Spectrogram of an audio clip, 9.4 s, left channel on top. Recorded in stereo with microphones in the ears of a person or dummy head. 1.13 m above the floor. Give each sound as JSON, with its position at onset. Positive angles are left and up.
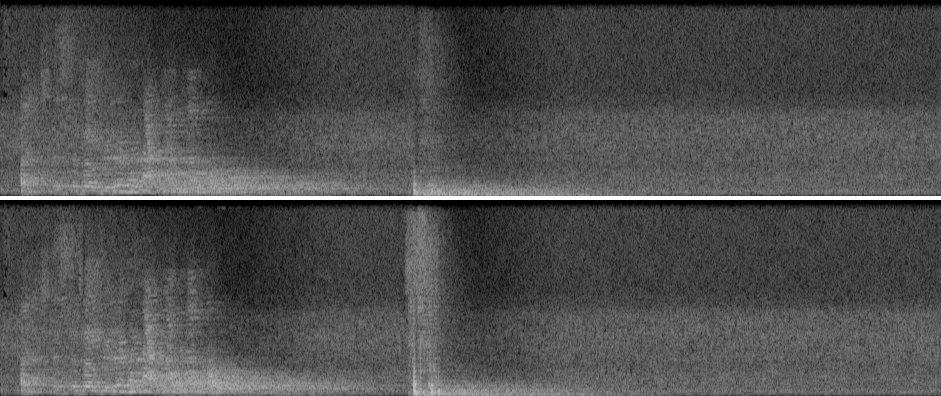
{"t": 0.2, "sound": "laughter", "side_deg": 5, "distance_m": 0.5}
{"t": 1.6, "sound": "knocking", "side_deg": -40, "distance_m": 2.0}
{"t": 4.1, "sound": "a thud", "side_deg": -60, "distance_m": 0.7}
